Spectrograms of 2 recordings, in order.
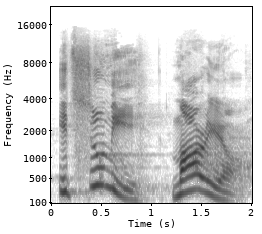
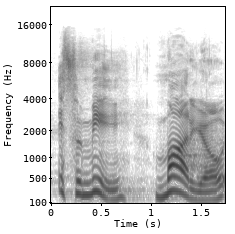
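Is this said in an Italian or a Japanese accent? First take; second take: Japanese; Italian. First: It is said in a Japanese accent. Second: It is said in an Italian accent. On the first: It is a Japanese word. The speaker calls it right. "A Japanese word that sounds like, it's-a-me" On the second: It is an Italian-style catchphrase. The speaker calls it wrong. "we think he's saying, it's a me, Mario, in this Italian accent"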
